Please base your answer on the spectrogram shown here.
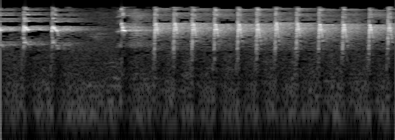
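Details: Cucak cungkok bulbul song full of imitation phrases: two thin high notes, then an even, rapid series of about twelve sharp, clicking chirps over a sustained high whistle.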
